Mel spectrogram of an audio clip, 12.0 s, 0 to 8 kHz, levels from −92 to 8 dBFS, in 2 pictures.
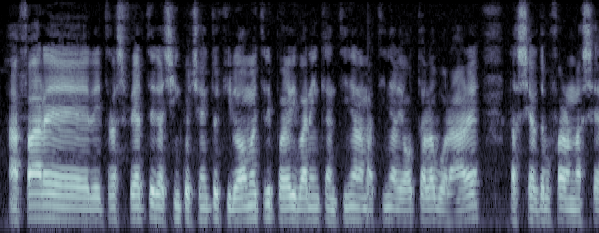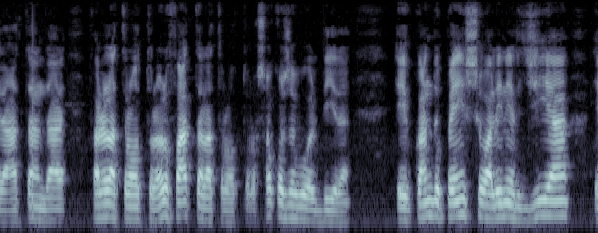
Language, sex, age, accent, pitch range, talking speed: Italian, male, 30-49, native, 115-140 Hz, 205 wpm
